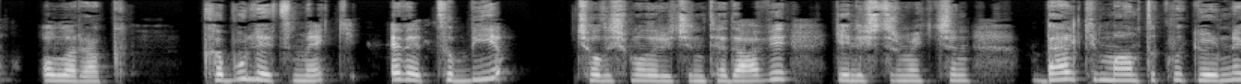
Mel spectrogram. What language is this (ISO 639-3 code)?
tur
